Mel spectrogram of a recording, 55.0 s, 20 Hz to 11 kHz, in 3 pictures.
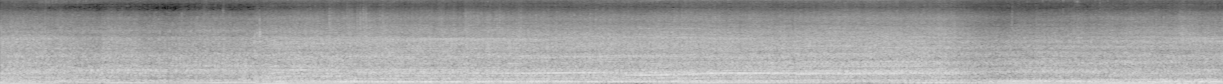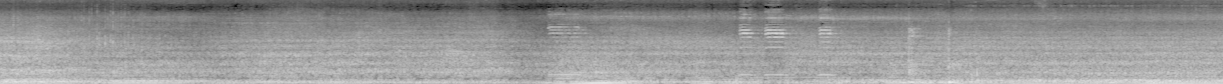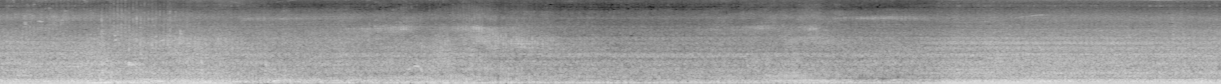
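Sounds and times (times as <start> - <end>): bulldozer diesel engine running: 0.0 - 55.0
vehicle horn toots: 26.5 - 27.3, 29.4 - 31.0.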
